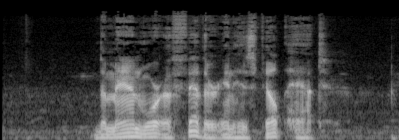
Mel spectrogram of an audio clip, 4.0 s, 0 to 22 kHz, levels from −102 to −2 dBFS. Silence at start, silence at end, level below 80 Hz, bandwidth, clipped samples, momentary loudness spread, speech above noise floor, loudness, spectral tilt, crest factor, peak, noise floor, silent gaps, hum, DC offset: 0.95 s; 0 s; -44 dBFS; 15.5 kHz; under 0.1%; 14 LU; 31 dB; -27 LUFS; -5.5 dB/octave; 20 dB; -10 dBFS; -58 dBFS; none; none; under 0.1%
